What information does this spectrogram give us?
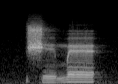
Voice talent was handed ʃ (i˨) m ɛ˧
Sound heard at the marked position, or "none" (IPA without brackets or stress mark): e˨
